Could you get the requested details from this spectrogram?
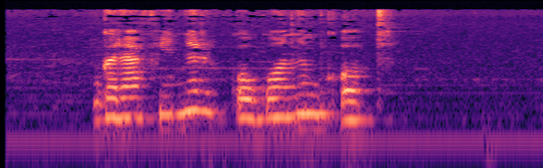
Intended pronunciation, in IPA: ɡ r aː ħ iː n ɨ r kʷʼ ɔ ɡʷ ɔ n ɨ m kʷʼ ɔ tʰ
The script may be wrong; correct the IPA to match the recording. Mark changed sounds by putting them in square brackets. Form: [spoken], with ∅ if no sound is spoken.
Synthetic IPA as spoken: ɡ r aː [f] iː n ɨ r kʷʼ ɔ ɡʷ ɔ n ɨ m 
